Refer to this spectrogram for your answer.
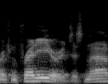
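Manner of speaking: plain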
